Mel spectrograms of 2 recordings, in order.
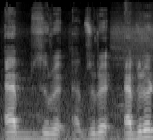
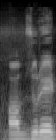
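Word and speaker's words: obdurate: ठीक है, ये एब्जुरेट नहीं है दोस्तों, इसमें स्पेलिंग मिस्टेक है। एब्जुरेट नहीं होता, ऑब्जुरेट होता है, ओ बी, ऑब्जुरेट होता है।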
